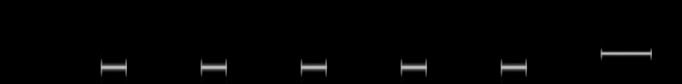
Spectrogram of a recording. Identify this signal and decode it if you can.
Radio time signal (five pips and a higher one, as on Chinese radio), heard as pips.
